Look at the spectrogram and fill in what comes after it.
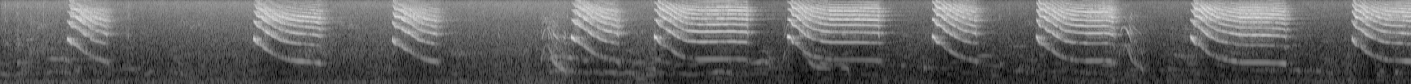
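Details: Loud captive adult Asian small-clawed otter at Wuppertal Zoo, Germany, probably hungry and impatient, repeating piercing high squeals with falling pitch, each a bright burst roughly once a second, steady and insistent.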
